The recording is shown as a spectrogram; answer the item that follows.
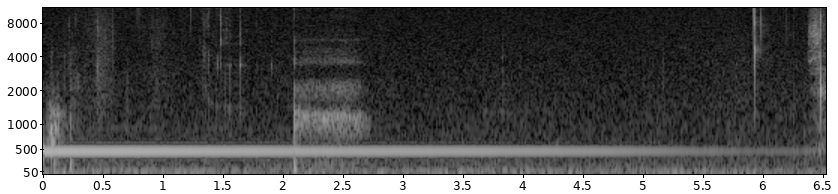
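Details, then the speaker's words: Simulated ASMR cranial nerve exam, tuning fork placed on the bone behind the ear in a hearing test: a pure, steady hum slowly fading over several seconds, with faint taps. "So I'm gonna use this tuning fork and I'm gonna put it right behind your ear on that bone. You can feel it. So you will have to tell me when the sound is gone."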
